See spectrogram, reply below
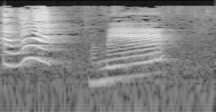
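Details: Pet talking parrot, which the owners say repeats words such as "mummy" and "papa", indoors. Two squeaky, speech-like syllables: a short wavering one, a pause, then a longer, steadier nasal tone.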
